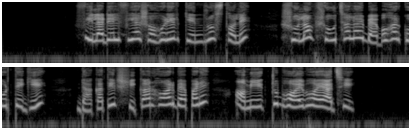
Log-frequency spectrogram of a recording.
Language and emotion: Bengali, fearful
